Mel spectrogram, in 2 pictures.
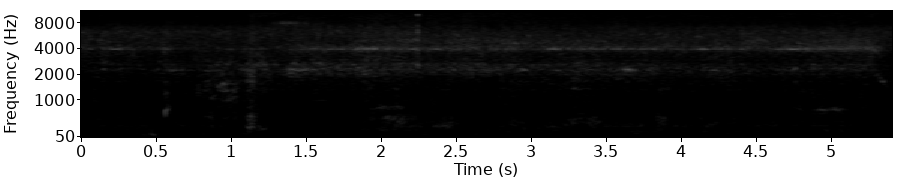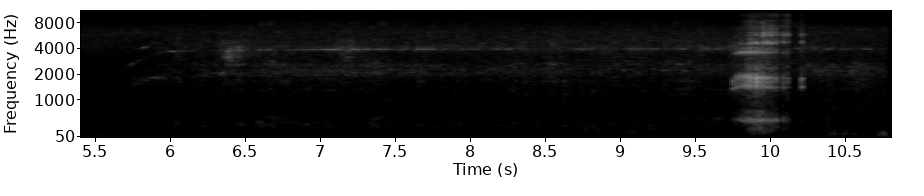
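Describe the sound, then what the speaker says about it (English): A single short, loud burp comes near the end, after a long, quiet stretch of faint outdoor background at Fort George in Niagara-on-the-Lake. "Excuse my burp."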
